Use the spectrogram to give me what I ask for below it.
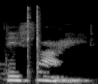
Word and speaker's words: decide: Decide. Right, decide. Decide là động từ có hai âm tiết, trọng âm được rơi vào âm tiết thứ hai.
